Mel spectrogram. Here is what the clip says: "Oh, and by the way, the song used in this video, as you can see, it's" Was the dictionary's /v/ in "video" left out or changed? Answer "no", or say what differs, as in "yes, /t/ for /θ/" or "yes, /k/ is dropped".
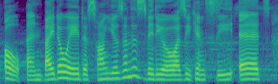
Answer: no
